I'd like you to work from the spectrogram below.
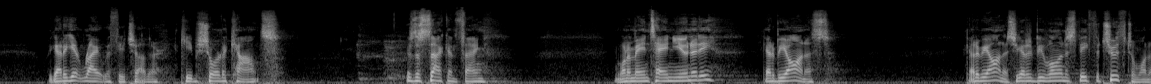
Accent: American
